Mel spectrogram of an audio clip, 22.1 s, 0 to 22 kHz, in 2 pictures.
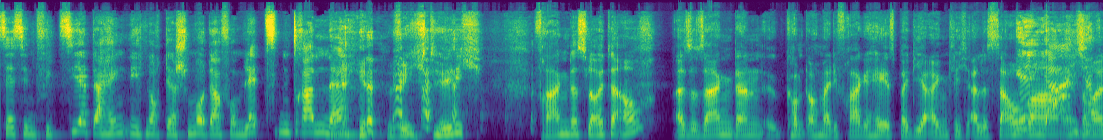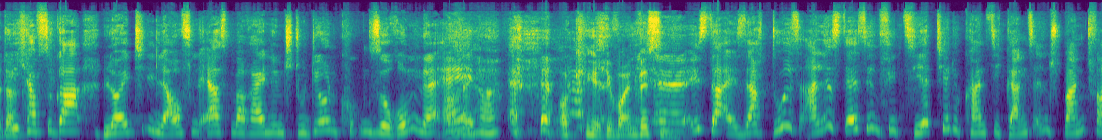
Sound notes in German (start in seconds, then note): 16.0 gelächter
